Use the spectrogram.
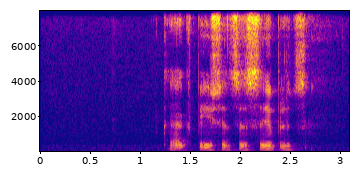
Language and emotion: Russian, neutral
